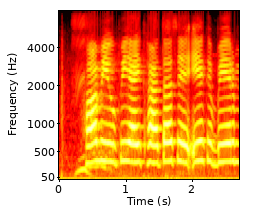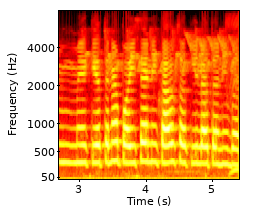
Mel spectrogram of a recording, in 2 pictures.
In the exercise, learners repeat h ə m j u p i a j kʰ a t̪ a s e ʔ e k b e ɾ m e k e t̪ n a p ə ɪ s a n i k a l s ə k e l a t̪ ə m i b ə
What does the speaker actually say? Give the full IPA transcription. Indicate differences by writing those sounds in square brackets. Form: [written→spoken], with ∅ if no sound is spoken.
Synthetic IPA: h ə m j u p i a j kʰ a t̪ a s e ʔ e k b e ɾ m e k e t̪ n a p ə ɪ s a n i k a l s ə k [e→i] l a t̪ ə [m→n] i b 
